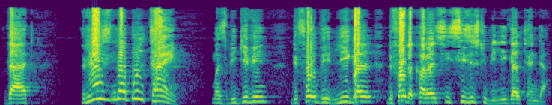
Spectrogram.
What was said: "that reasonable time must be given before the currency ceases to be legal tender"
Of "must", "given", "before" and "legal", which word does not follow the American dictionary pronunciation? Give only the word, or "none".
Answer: before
